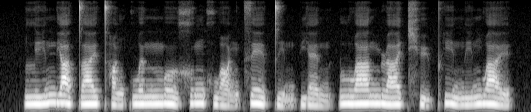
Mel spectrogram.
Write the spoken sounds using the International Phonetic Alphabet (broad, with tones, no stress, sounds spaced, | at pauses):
l i˧˥ n̪ j ä˥˩ t̪ a˥ ɪ̯ t̪ʰ ɑ˨ ŋ k w ə˥ n m o˥˩ ʊ̯ x ʊ˥ ŋ x w ɑ̰˨˩ ŋ t͡s e˥˩ ɪ̯ t̪ ḭ˨˩ n p j ɛ˥˩ n | l w a˥ n ɻ ä˥ t͡ɕʰ y̰˨˩ pʰ i˥˩ n̪ i˧˥ n̪ w a˥˩ ɪ̯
